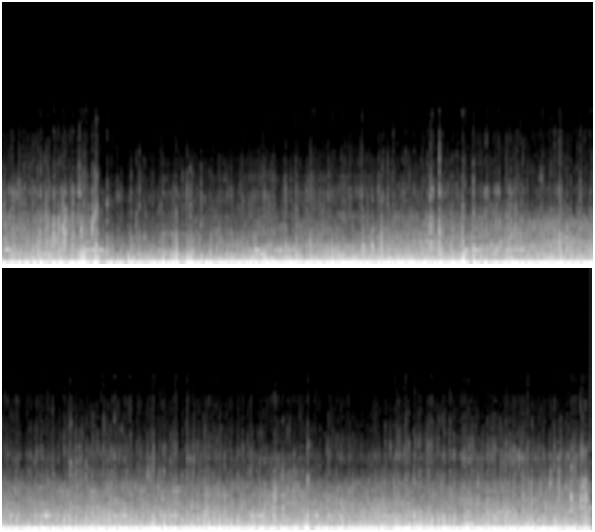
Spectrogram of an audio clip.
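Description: Steady low rumble of a train running along the track.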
